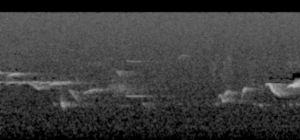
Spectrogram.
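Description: White-rumped shama song: clear, slurred whistled phrases rising and falling in mid-high pitch, coming in short bursts over a steady background hiss.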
